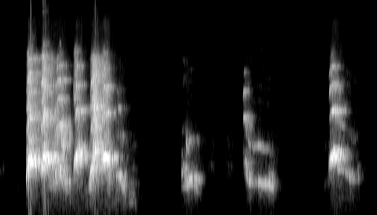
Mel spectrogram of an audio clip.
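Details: Blenheim Cavalier King Charles Spaniel puppies, litter of five born to Paris and Spike, in a home puppy pen: three quick loud barks run together, then softer scattered yelps and one final bark.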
